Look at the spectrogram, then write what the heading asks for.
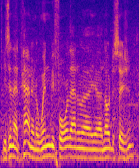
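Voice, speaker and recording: Male American baseball play-by-play announcer, lowish-key wry chat between clipped calls, heavy ballpark noise behind. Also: steady tone, fast. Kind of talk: live radio baseball commentary. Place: open-air ballpark broadcast booth. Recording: very noisy outdoor ballpark broadcast.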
